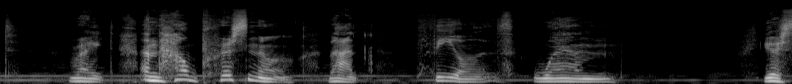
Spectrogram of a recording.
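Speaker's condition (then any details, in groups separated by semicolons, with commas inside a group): Cerebral palsy; slurred speech, slurring tongue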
